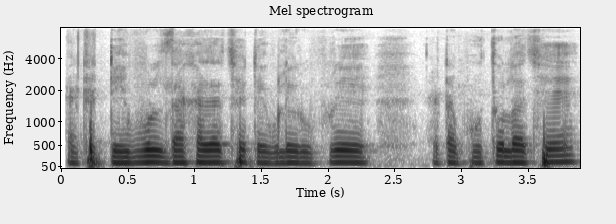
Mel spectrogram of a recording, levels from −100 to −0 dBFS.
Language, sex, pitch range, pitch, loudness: Bengali, male, 120-130 Hz, 125 Hz, -19 LUFS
